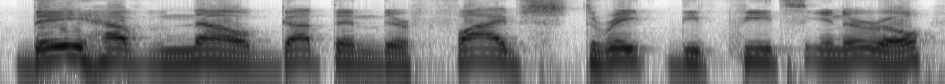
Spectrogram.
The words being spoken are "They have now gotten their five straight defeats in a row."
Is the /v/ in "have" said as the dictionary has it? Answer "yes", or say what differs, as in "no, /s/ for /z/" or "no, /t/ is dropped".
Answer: yes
